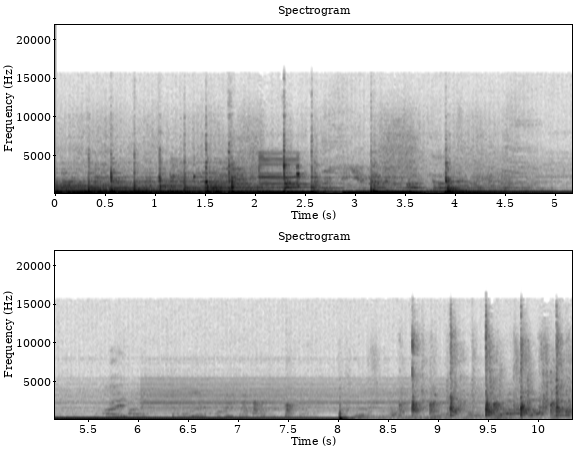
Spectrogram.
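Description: A live rock band with electric guitars, bass and drums plays the closing bars of a song. It ends on a low chord held for about four seconds that cuts off sharply about eight seconds in. The audience then starts to clap and cheer.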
